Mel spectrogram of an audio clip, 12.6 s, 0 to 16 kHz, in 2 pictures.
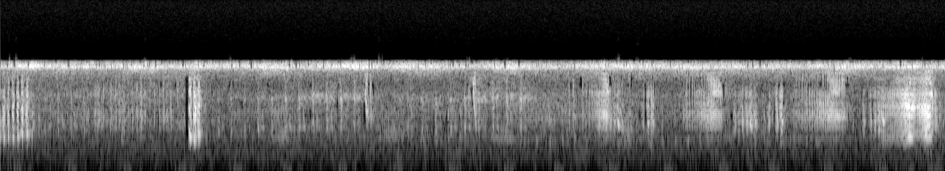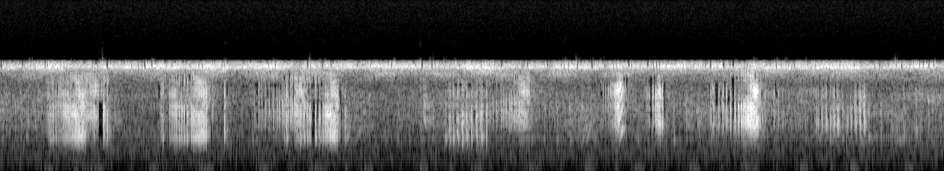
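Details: Many frogs calling around a dock on a farm at 2am: an overlapping chorus of harsh, rasping croaks in irregular bursts, some louder calls standing out against the steady night hum.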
